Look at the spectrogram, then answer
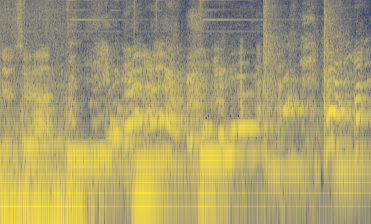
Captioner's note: laughter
